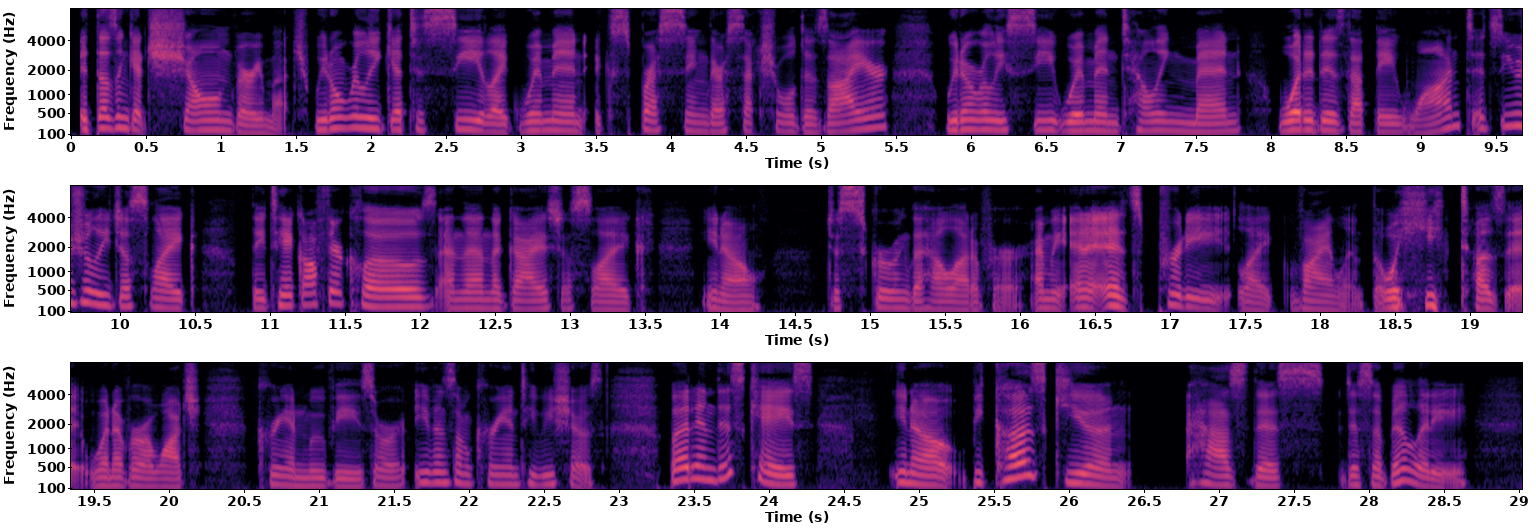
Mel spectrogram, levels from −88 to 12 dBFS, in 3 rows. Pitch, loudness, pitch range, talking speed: 165 Hz, -33 LUFS, 145-185 Hz, 185 wpm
